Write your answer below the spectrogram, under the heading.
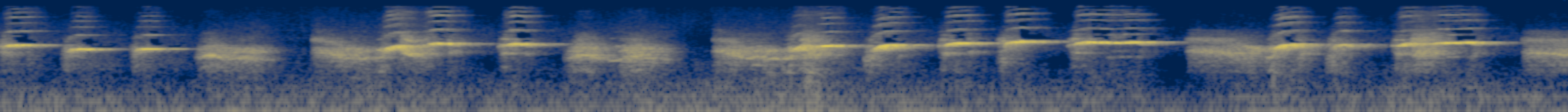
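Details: Bird pouring out brisk whistled notes, some clear and level, others rough and chirpy, climbing in pitch through rapid rising phrases.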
